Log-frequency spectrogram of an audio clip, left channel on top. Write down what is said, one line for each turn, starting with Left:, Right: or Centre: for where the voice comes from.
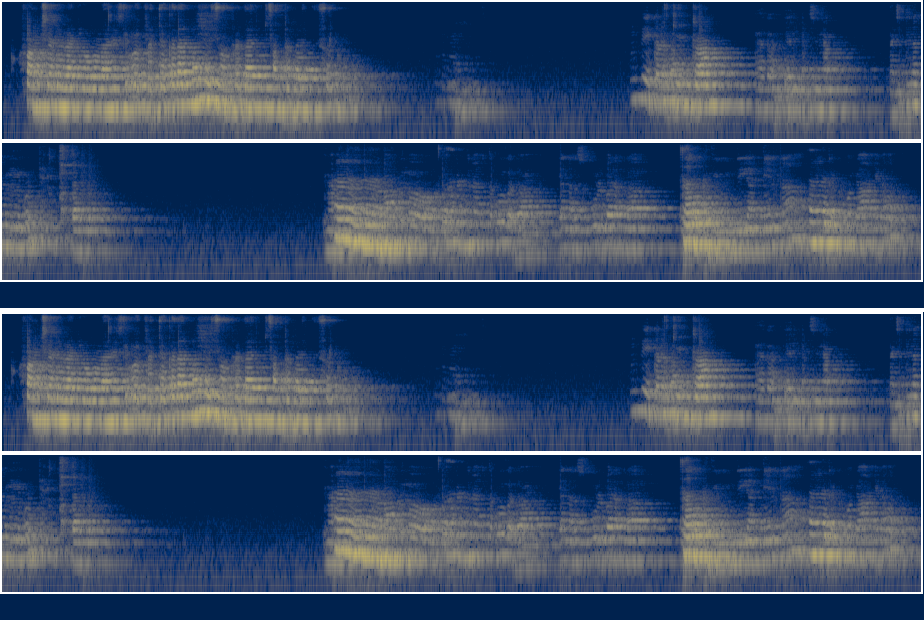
Right: ఫంక్షన్ గానీ ఒక మ్యారేజ్ ప్రతి ఒక్క దానిలో మీ సంప్రదాయం సంప్రదాయం అసలు
Left: అ అంటే ఇక్కడ
Right: కేంట
Left: బాగా చి చిన్న పిల్లలు కూడా మమ
Right: హ్మ్. హ్మ్.
Left: ఇప్పుడు టౌన్లలోో
Right: హ్మ్.
Left: కడుతున్నారు తక్కువ కదా ఎంద స్కూల్ పంగా ఏదో
Right: అవును
Left: అది ఉంది అంటేనా
Right: హ్మ్.
Left: కట్కుా అంటేనా వాళ్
